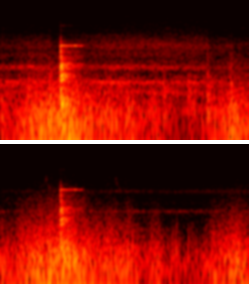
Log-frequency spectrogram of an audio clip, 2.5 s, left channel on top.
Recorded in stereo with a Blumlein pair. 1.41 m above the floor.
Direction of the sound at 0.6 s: 20° left.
